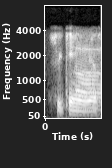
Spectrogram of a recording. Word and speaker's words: Shaquem: Shaquem, yes, sir.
